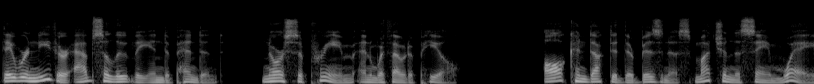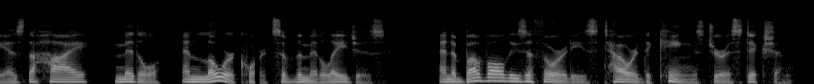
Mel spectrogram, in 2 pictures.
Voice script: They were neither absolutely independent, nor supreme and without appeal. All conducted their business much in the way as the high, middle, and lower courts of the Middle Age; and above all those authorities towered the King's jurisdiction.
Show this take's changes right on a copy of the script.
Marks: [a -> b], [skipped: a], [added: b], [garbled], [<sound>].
They were neither absolutely independent, nor supreme and without appeal. All conducted their business much in the [added: same] way as the high, middle, and lower courts [dropout] of the Middle [Age; -> Ages] and above all [those -> these] authorities towered the King's jurisdiction.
